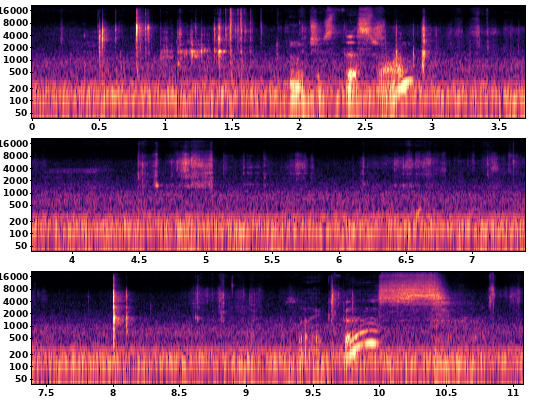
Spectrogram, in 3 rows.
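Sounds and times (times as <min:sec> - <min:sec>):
plastic pieces clicking and rustling: 0:00.5 - 0:01.8.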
